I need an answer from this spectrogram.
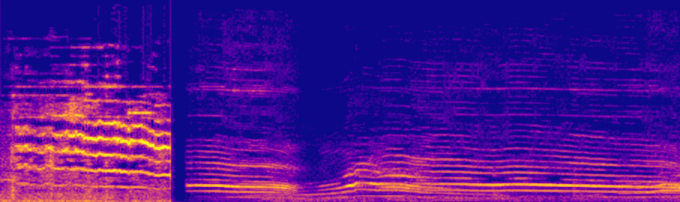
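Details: Kitten meowing: a loud, high, harmonic-rich meow about a second long, then after a brief gap a longer, lower meow that dips and rises again before gradually falling, with no other clear sounds.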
